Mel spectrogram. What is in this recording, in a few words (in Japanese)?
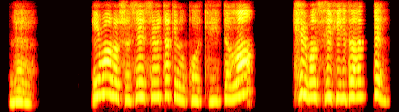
女の子 台詞, ASMR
